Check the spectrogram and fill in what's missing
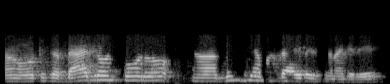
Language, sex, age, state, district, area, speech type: Telugu, male, 18-30, Andhra Pradesh, Chittoor, urban, conversation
